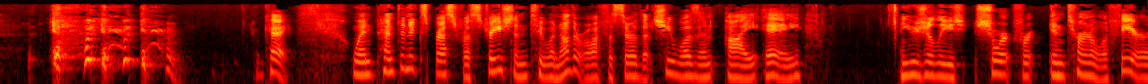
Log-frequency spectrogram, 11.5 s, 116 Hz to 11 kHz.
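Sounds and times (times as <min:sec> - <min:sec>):
person coughing: 0:00.3 - 0:01.9
speech: 0:02.7 - 0:08.2, 0:08.9 - 0:11.4.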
